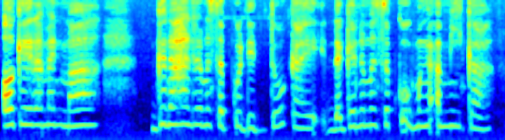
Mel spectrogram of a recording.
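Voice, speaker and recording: A woman with a Filipino Cebuano accent playing a sweet, lovestruck high school girl in a radio drama, girlish and emotive. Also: fairly even intonation, normal speed, sharp tone. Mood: earnest. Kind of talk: radio drama acting and first-person narration. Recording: dramatic music behind the voice.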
